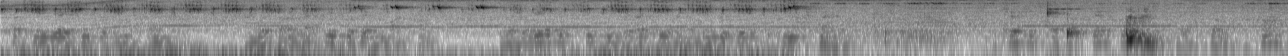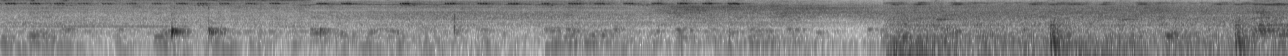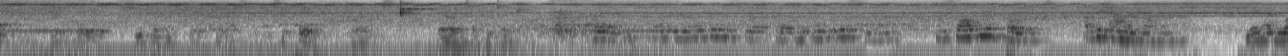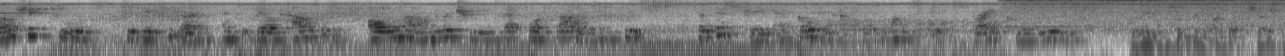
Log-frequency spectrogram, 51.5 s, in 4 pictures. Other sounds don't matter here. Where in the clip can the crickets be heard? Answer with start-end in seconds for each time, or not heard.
0.0-51.4.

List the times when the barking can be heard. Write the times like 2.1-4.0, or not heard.
not heard.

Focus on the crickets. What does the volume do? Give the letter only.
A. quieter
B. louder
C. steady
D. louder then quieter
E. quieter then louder
A.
